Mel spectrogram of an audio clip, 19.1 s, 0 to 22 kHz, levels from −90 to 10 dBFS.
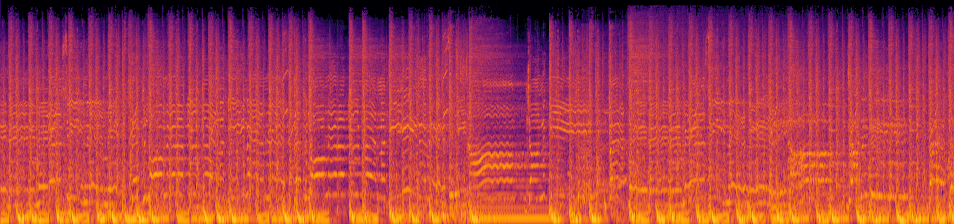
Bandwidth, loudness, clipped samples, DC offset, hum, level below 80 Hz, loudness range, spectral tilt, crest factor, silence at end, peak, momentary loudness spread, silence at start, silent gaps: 17.5 kHz; -10 LUFS; under 0.1%; under 0.1%; none; -14 dBFS; 1 LU; -4 dB/octave; 10 dB; 0 s; 0 dBFS; 2 LU; 0 s; none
